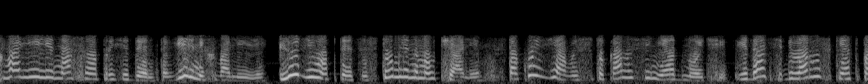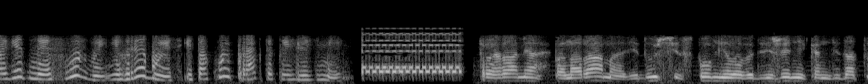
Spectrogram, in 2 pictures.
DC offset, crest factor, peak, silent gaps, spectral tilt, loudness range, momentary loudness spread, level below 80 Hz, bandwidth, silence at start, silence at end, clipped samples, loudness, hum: under 0.1%; 14 dB; -10 dBFS; none; -8.5 dB/octave; 4 LU; 8 LU; -62 dBFS; 5.8 kHz; 0 s; 0 s; under 0.1%; -26 LUFS; none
